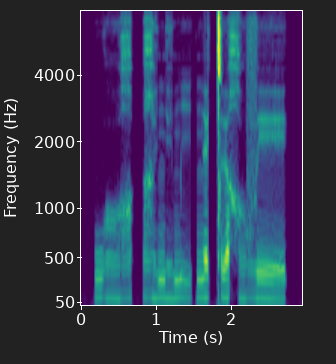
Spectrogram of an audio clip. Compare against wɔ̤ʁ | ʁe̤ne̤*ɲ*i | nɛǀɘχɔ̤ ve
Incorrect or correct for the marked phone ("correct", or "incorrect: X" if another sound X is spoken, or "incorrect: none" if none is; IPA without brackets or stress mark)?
incorrect: m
